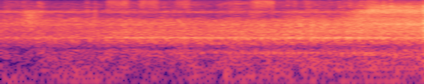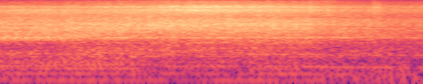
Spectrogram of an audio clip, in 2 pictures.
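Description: A motor vehicle passing close by: its engine and a rush of noise build up, hold loud for about two seconds near the middle, then fade.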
